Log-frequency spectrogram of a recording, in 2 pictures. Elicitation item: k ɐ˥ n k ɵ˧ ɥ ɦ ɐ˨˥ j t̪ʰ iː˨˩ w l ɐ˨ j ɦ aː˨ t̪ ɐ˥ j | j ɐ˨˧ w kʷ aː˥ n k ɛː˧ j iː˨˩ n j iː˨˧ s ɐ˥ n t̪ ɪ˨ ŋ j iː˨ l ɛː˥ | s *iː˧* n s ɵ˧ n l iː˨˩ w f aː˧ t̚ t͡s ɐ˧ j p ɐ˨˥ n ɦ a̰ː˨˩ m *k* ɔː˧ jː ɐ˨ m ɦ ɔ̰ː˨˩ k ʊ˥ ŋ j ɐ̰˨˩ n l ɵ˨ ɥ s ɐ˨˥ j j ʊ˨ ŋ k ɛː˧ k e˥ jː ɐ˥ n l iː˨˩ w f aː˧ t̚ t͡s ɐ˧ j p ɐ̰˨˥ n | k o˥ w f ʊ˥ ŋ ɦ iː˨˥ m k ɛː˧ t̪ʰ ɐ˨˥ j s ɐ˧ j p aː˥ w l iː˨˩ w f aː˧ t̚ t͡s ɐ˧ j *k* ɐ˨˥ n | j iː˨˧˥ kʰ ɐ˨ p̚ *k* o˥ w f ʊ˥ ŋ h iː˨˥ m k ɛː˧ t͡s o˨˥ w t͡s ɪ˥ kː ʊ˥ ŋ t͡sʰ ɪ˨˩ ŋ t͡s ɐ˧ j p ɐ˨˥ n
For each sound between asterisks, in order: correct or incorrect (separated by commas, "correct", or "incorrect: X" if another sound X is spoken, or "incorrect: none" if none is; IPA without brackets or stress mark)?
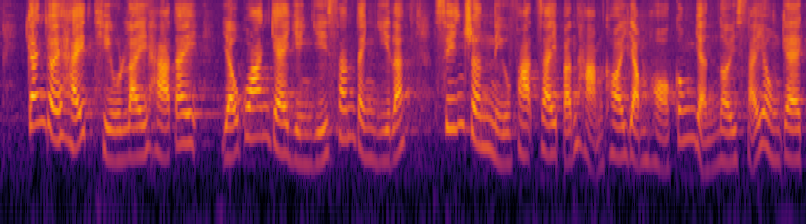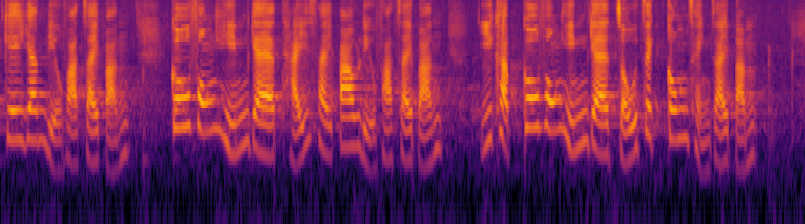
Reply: incorrect: iː˥, incorrect: kʰ, incorrect: p, correct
